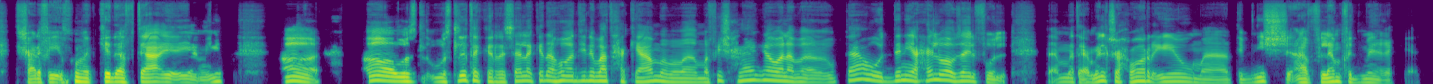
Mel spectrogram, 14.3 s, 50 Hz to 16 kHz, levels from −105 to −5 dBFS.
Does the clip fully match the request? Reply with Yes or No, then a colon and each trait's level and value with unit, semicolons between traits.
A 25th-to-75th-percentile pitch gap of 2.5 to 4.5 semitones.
No: average, 5.0 semitones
